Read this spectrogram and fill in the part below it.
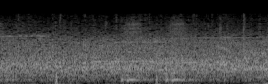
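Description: A baseball stadium crowd of over 29,000 at an Indians home game against the A's rises and cheers, a steady broadband roar of voices and clapping under a commentator's voice.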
